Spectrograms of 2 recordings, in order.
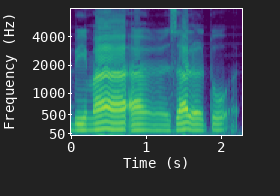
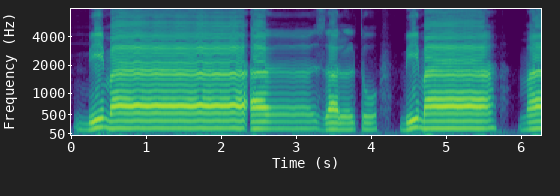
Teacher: Contoh di sini bima satu kata, anzaltu satu kata. Maka bimanya kita panjangkan sepanjang 4 harokat. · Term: mad jaiz munfasil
